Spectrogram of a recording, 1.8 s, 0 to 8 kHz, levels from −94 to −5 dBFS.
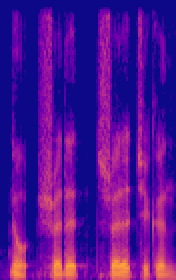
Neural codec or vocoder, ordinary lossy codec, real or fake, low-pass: codec, 16 kHz, 8 kbps, FunCodec, trained on Chinese and English, 25 frames a second; none; fake; none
